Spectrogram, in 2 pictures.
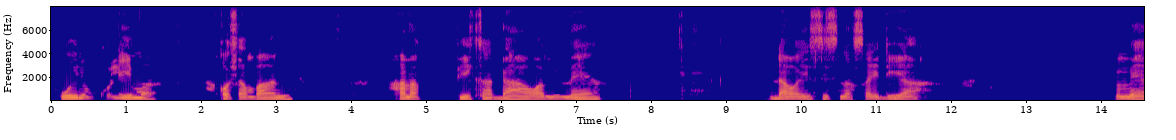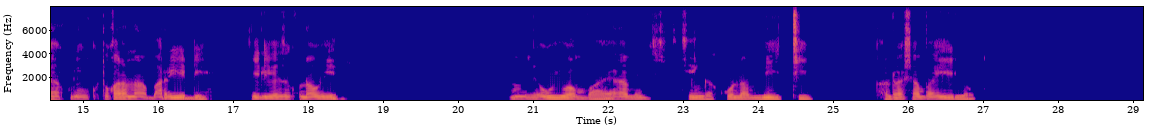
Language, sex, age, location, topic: Swahili, male, 25-35, Nakuru, health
